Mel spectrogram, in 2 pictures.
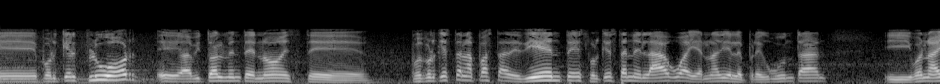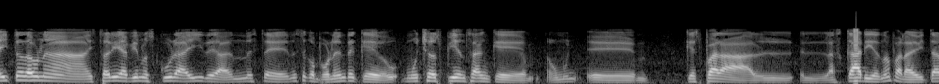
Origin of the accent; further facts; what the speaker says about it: Mexico City, Mexico; pues yo soy acá del DF.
